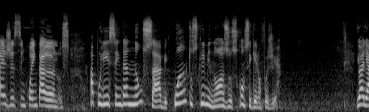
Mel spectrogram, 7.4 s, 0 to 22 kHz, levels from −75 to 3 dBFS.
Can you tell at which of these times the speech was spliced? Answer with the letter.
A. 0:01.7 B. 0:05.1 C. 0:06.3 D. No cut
A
